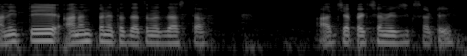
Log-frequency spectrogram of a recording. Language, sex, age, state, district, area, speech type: Marathi, male, 30-45, Maharashtra, Thane, urban, spontaneous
